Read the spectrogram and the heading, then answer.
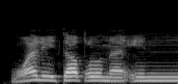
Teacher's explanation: ثم طاء ساكنة ولتطمئن تقلقل ولتطمئن قلوبكم به، ثم نون مشددة تغن مقدار حركتين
